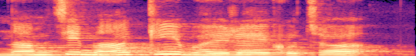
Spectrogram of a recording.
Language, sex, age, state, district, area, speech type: Nepali, female, 18-30, West Bengal, Kalimpong, rural, read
